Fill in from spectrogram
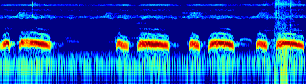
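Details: Spotted dove decoy bird cooing during dove trapping in rain season, moving and fighting while calling; a short note then a longer drawn coo, repeated in pairs about every second, low and mellow, steady background hum.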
